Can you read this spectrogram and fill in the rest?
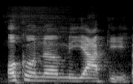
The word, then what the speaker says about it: Okonomiyaki: I forget how to pronounce it. I know it. I've seen it in a lot of anime. What's it called? Okonomiyaki. That's what it is.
